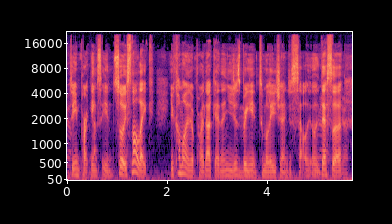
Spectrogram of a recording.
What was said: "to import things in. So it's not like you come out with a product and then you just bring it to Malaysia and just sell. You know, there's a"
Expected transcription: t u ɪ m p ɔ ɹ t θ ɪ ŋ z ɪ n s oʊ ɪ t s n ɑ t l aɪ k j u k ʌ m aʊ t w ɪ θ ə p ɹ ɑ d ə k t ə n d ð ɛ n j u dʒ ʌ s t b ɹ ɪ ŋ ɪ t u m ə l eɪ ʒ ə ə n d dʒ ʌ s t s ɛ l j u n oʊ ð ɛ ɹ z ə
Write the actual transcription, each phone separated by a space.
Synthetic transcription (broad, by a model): t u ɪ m p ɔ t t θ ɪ ŋ s ɪ n s oʊ ɪ t s n ɑ t l aɪ k j u k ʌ m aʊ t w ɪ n ə p ɹ ɑ d ə k t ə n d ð ɛ n j u dʒ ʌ s b ɹ ɪ ŋ ɪ t u m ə l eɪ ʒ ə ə n dʒ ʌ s s ɛ l j u n oʊ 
